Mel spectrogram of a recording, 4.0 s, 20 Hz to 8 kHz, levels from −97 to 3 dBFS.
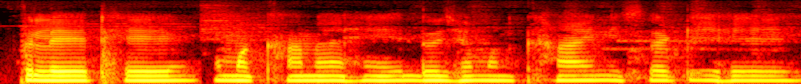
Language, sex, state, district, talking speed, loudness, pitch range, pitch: Chhattisgarhi, male, Chhattisgarh, Raigarh, 105 wpm, -18 LUFS, 160-165 Hz, 160 Hz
